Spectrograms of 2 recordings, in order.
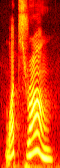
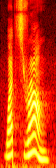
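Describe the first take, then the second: No difference in how they are said.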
